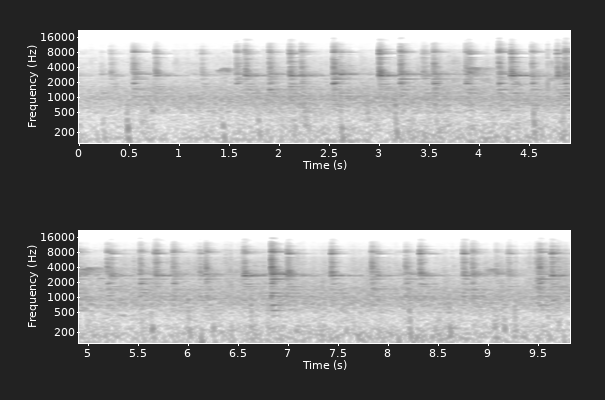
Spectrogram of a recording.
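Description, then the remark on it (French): Ukrainian flags over graves in a cemetery flap in the wind during the war: a steady run of quick, crisp snapping taps in a loose rhythm over a soft, constant wind hiss, with no voices. “C'est le drapeau qui flotte au vent, des drapeaux euh, dans le cimetière à c'est pas une habitude de mettre un drapeau ukrainien euh, au-dessus de chaque mort, mais c'est dans le contexte euh, justement de la guerre.”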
